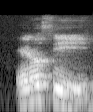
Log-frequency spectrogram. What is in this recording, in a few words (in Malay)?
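"erosi", Malay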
